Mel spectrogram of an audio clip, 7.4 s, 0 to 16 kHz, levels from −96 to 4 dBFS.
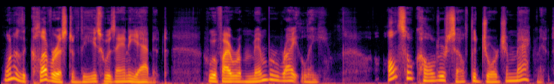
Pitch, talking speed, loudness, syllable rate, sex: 140 Hz, 160 wpm, -19 LUFS, 5.7 syllables/s, male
